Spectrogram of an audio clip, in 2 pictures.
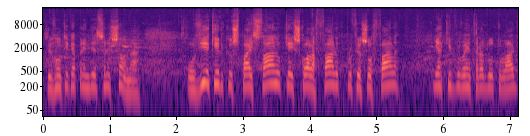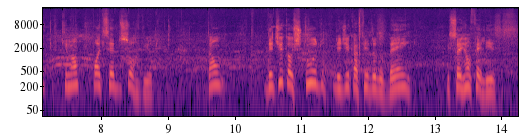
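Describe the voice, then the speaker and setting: A high-pitched man's voice with ordinary pitch variation and long, frequent pauses, over noticeable background noise. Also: fairly quick pace. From Brazil, Juiz de Fora, Minas Gerais. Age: 70s. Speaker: former student giving testimony. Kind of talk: testimony interview. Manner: halting, repeats words.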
